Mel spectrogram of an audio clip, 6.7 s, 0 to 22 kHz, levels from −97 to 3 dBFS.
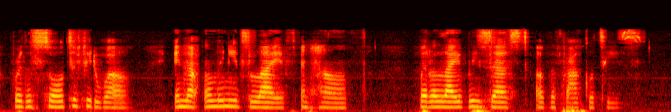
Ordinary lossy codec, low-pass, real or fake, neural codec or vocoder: AAC, 32 kbps; 7.2 kHz; real; none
